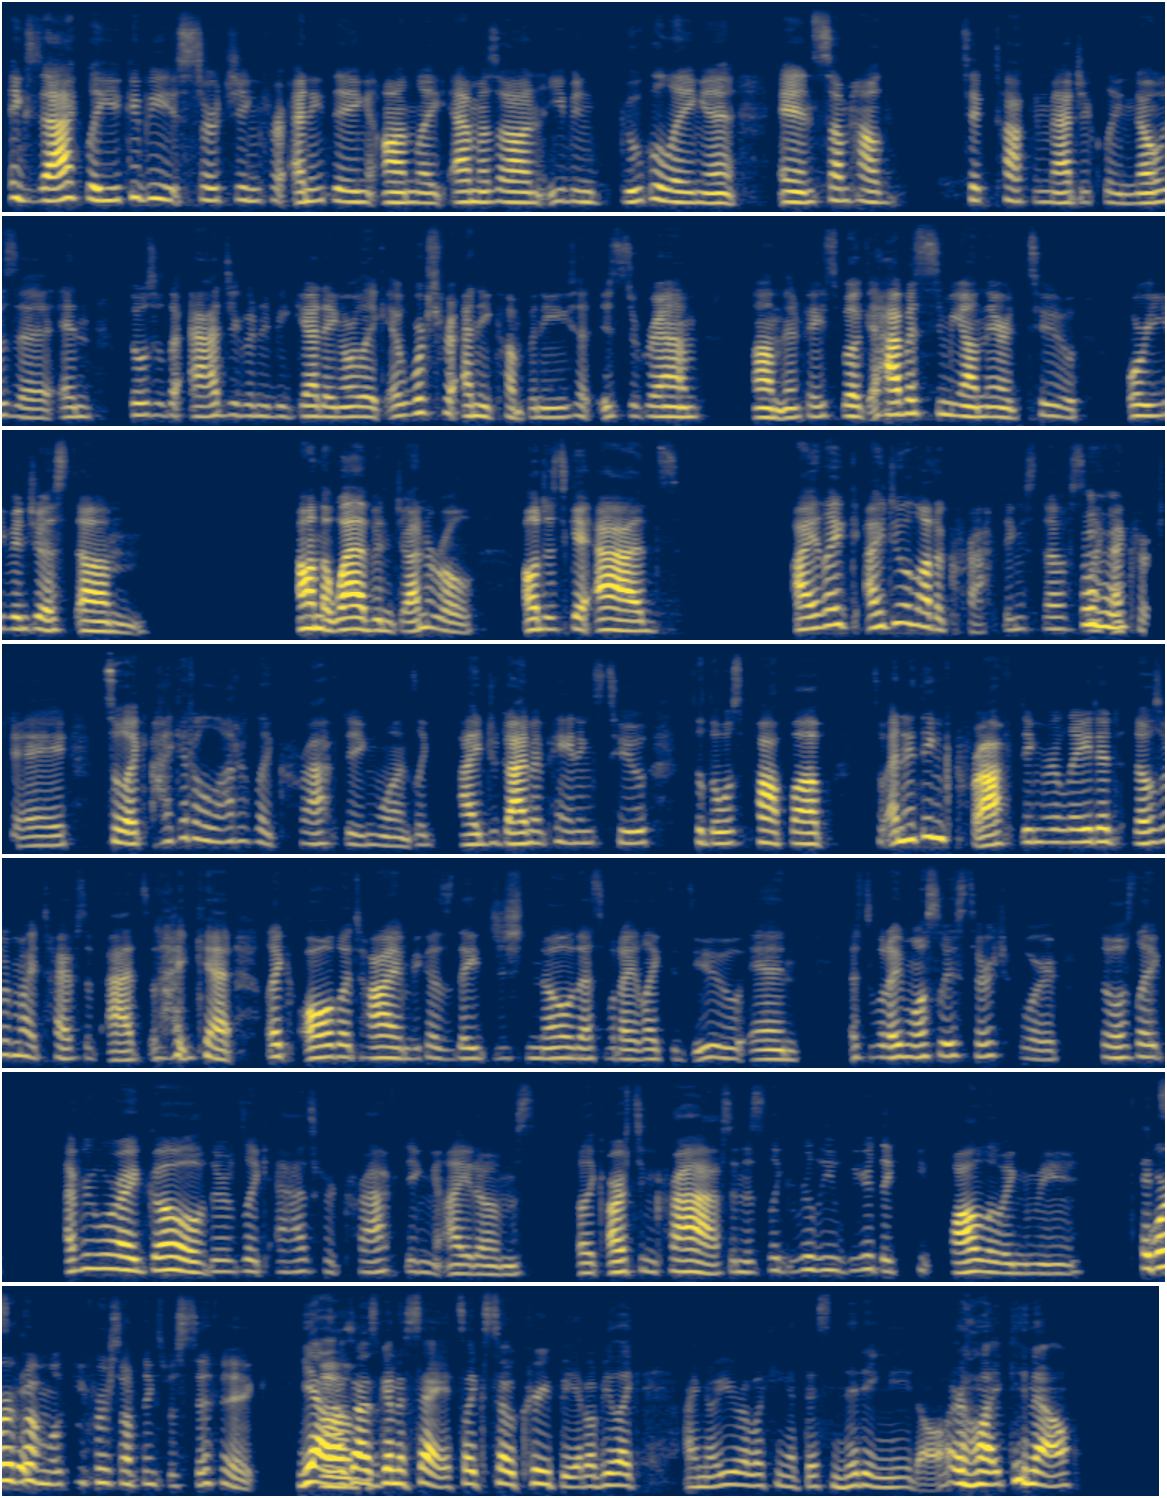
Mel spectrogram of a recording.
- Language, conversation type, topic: English, unstructured, How often do ads follow you online?
- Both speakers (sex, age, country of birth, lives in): female, 30-34, United States, United States; female, 30-34, United States, United States
- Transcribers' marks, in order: laughing while speaking: "that I get"; laughing while speaking: "or"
